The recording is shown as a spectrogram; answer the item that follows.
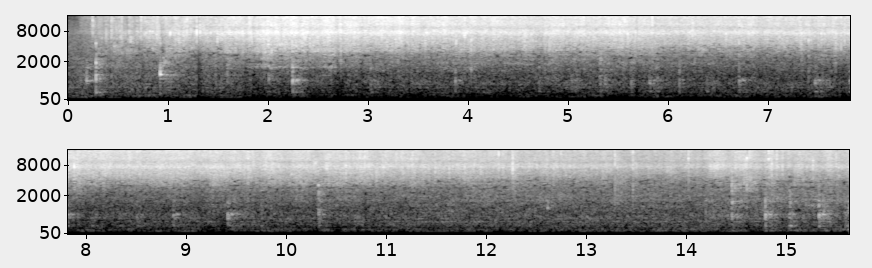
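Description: Ginger, garlic and green chilli frying in a little coconut oil in a pan for a prawn roast, a steady close sizzle with a soft hiss and occasional stirring scrapes, heard alone without talk.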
